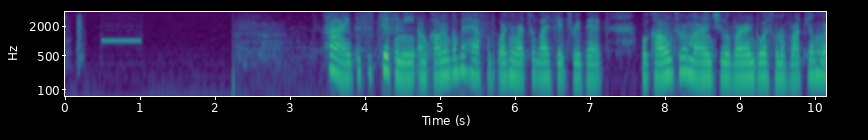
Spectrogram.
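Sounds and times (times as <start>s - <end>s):
clicks: 0.0s - 0.4s
answering machine beep: 0.0s - 1.0s
speech: 3.5s - 10.1s.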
